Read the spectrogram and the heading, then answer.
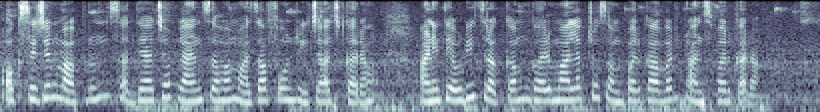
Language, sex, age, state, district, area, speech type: Marathi, female, 18-30, Maharashtra, Mumbai Suburban, urban, read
